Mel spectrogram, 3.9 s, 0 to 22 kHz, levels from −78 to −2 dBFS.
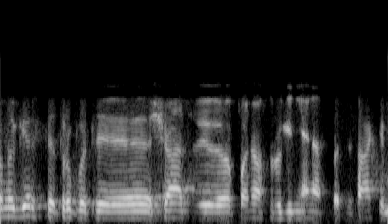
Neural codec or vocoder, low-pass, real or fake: none; 7.2 kHz; real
